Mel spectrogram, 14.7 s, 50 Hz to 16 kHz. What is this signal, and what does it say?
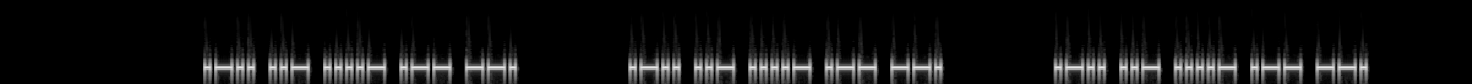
Morse code, heard as a keyed tone, about 22 wpm, 700 Hz. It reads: LU4WG LU4WG LU4WG
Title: DXCC-100 Call Signs - 5 Characters - Repeated 3x - 22wpm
